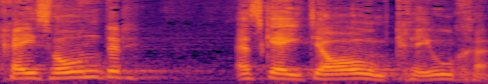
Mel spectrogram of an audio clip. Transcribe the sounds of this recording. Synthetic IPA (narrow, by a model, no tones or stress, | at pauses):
kʰɛɪsʋʊnd̪əɾ | ʔəsɡ̥ɛɪtjɑoʊʊmkχɪlχə̰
